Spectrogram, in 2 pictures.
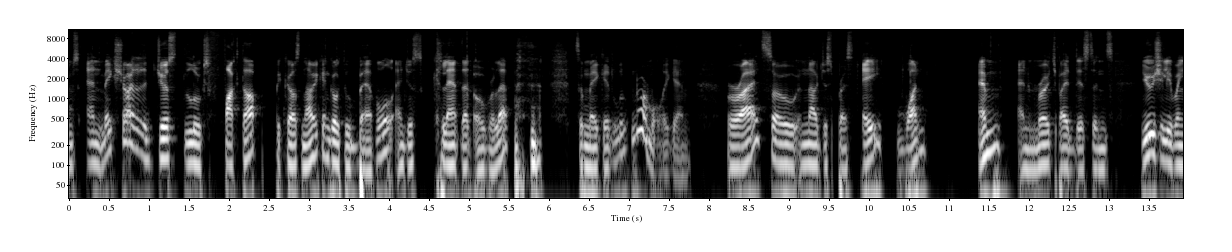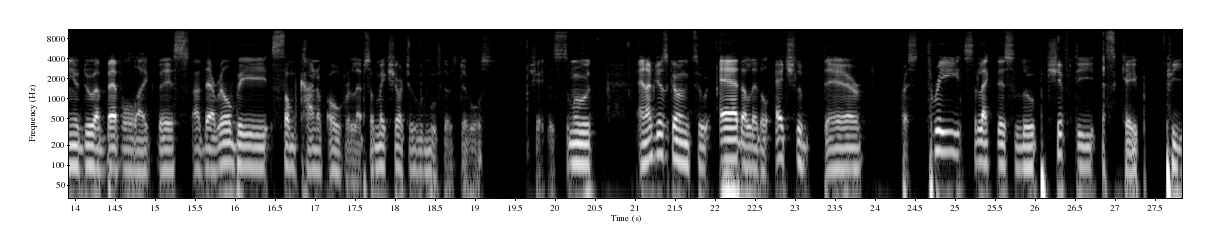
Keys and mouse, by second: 3.3-9.9 drag, 3.3-9.9 right drag, 3.7-9.9 middle drag, 9.8 a, 10.4 1, 11.5 m, 14.1-20.3 middle drag, 18.1 Tab, 20.5 ctrl+s, 20.9 Tab, 22.0 ctrl+r, 22.8 click, 22.8 middle click, 22.8 right click, 23.4 click, 23.4-27.8 right drag, 23.9 3, 25.0 click, 25.0 middle click, 25.2 click, 25.2 middle click, 26.3 shift+d, 27.6 p.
